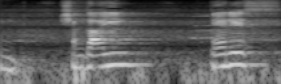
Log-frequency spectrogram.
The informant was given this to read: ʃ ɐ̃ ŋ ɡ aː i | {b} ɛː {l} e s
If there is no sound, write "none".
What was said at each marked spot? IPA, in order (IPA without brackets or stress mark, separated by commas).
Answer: p, ɾ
